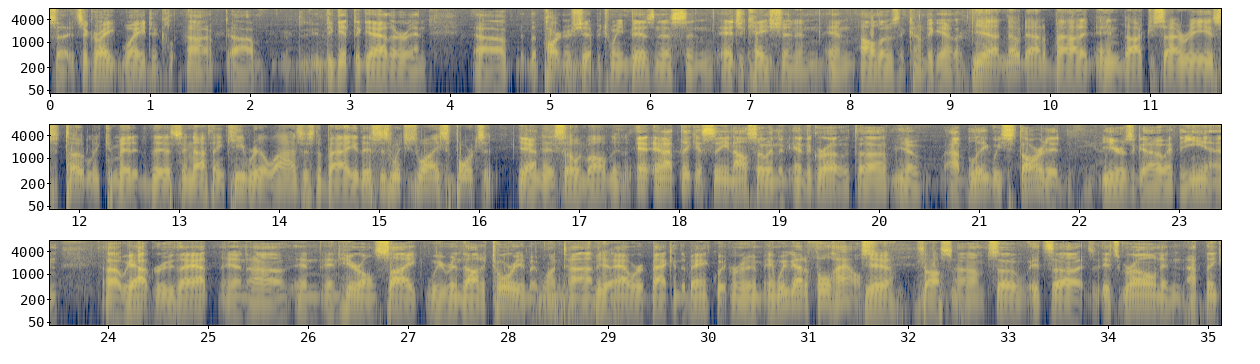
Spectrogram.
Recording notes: LIVE from The Oxford Conference Center for the Ole Miss School of Business Banking and Finance Symposium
